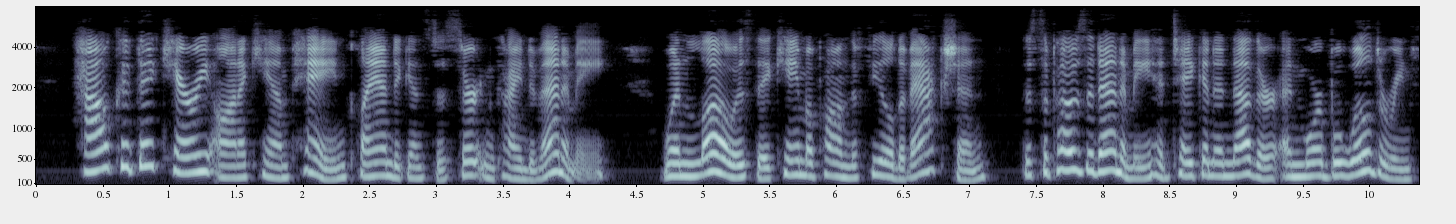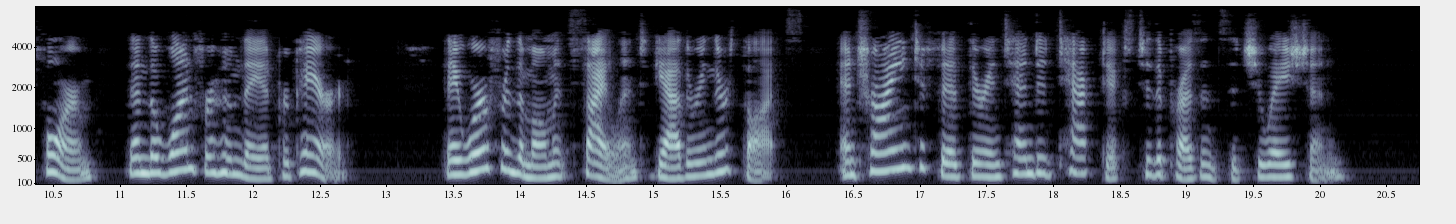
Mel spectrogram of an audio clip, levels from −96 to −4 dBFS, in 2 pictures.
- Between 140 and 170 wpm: No, average, 180 wpm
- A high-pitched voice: Yes, high, 225 Hz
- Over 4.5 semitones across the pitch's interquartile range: Yes, wide, 5.6 semitones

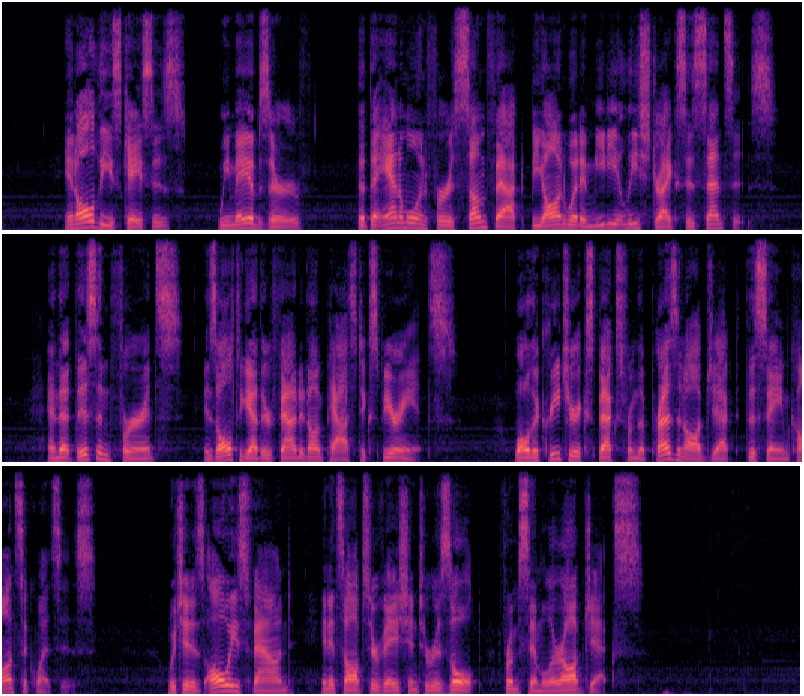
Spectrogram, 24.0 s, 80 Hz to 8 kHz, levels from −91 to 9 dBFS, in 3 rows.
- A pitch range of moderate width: Yes, average, 4.6 semitones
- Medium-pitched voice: No, low, 130 Hz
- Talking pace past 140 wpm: No, slow, 135 wpm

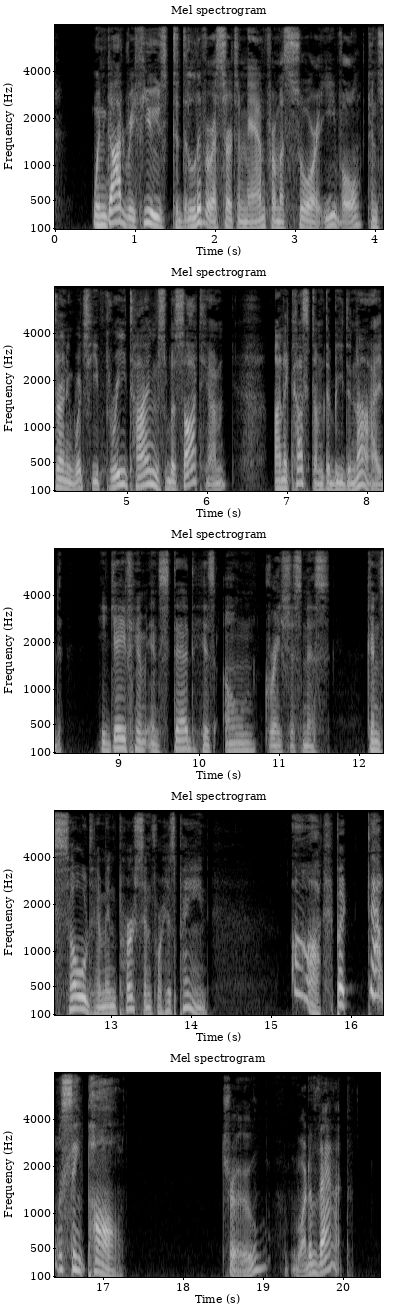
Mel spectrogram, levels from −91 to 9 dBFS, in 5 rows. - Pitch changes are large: Yes, wide, 6.2 semitones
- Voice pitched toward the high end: No, low, 120 Hz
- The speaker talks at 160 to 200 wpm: No, average, 140 wpm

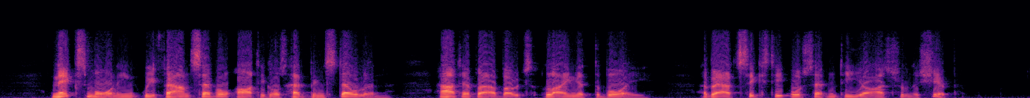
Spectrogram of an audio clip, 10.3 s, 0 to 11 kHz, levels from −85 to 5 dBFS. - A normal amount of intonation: Yes, average, 3.2 semitones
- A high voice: No, low, 125 Hz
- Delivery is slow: No, average, 145 wpm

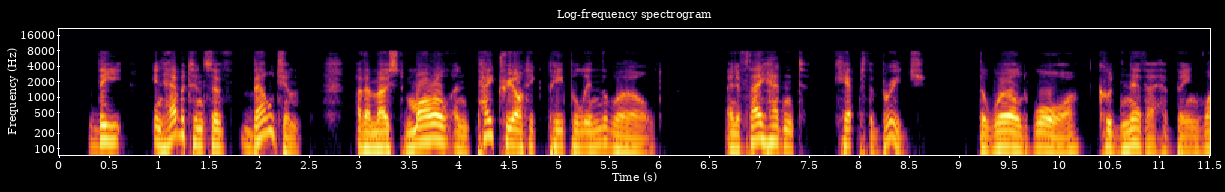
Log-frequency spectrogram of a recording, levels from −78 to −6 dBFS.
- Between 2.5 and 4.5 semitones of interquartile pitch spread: No, average, 5.2 semitones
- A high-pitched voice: No, low, 110 Hz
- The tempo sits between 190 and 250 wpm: No, average, 150 wpm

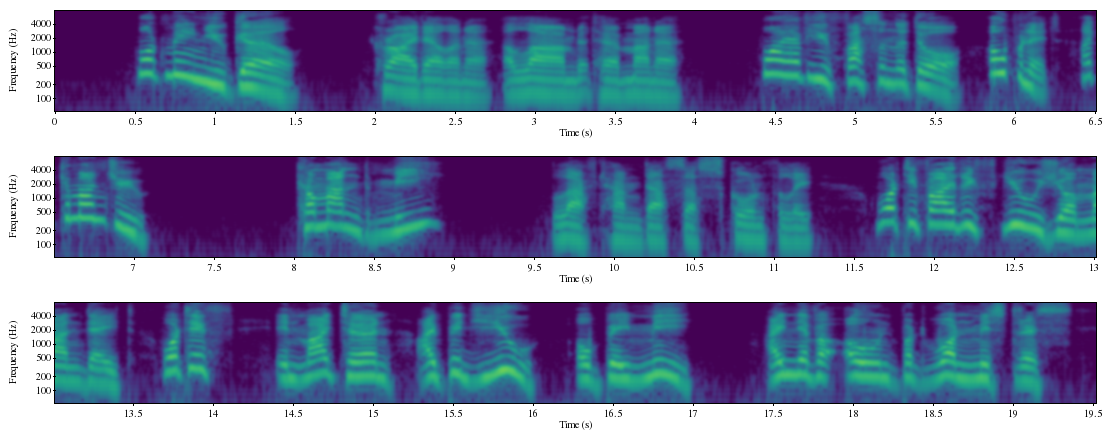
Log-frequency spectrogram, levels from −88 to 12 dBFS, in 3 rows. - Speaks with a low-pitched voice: No, high, 195 Hz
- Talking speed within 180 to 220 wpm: No, average, 150 wpm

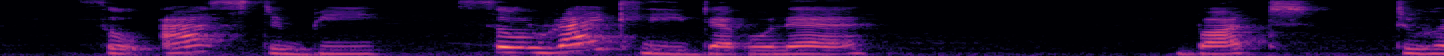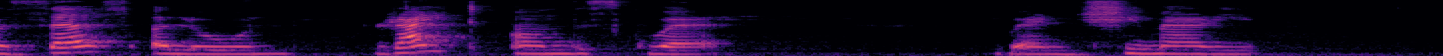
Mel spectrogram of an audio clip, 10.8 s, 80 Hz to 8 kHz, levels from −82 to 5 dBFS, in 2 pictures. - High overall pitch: Yes, high, 205 Hz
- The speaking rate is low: Yes, slow, 100 wpm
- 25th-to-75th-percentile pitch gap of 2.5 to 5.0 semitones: Yes, average, 3.0 semitones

